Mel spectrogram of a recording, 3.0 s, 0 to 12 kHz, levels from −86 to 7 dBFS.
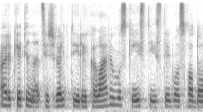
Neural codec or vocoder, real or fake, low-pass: codec, 32 kHz, 1.9 kbps, SNAC; fake; 10.8 kHz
